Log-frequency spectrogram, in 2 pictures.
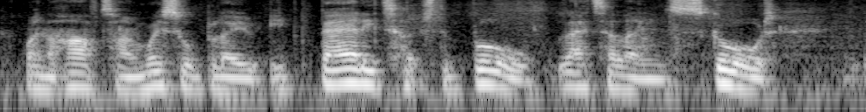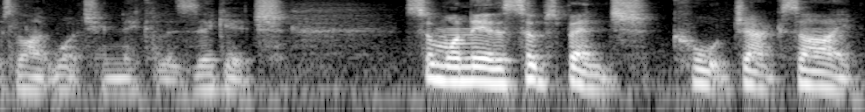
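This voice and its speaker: A man's voice: medium pitch, a bit bright, slightly rough. A male radio newsreader narrating a children's bedtime story.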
